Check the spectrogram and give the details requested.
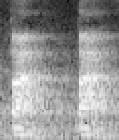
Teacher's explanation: Kalau ta itu tidak mempunyai sifatul huruf jahar, nggak ada. Dia itu mempunyai sifatul huruf apa? Hames, nafas, angin dilepas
